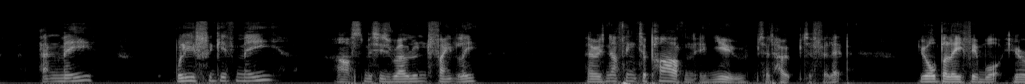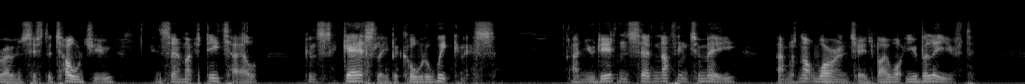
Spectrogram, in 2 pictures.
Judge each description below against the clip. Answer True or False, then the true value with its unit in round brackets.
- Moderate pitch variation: True (4.2 semitones)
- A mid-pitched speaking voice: False (130 Hz)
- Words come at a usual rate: True (165 wpm)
